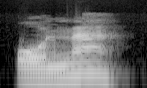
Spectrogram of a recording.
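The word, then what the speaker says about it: עונה: hebreo verdad esta palabra aparece como ona se escribe o n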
